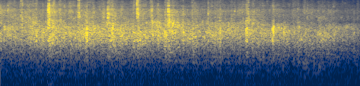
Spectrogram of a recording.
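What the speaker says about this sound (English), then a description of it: "let's give them one more round of applause" A room of guests at a scholarship luncheon applauds the student recipients, with dense, continuous clapping held at an even level for several seconds before slowly thinning.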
